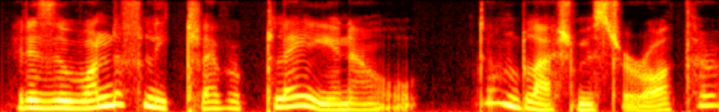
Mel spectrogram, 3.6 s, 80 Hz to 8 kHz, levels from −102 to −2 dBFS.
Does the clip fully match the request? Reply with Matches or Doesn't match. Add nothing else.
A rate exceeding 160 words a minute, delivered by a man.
Doesn't match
